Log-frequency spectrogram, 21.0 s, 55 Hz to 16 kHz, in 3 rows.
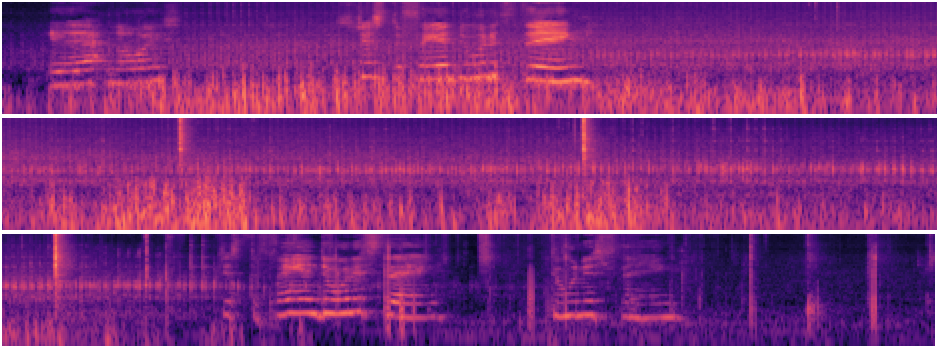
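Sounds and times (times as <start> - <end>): electric fan whirring: 0.0 - 21.0.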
